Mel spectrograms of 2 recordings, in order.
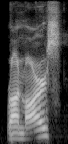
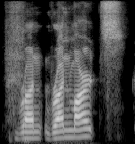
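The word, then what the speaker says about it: Ron Marz: Ron Mars? Okay. Now I know how to say his name because I interviewed him before. It's not Run Marts.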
